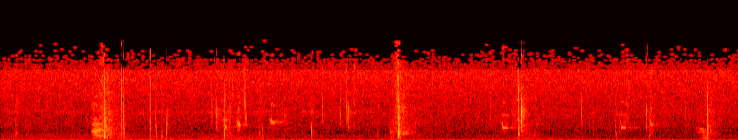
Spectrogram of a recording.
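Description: A tennis ball is struck with a racket with sharp pops.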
